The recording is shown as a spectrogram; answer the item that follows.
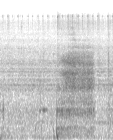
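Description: Near silence, then about a second in a short, soft breath drawn in close to a microphone, lasting under a second.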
